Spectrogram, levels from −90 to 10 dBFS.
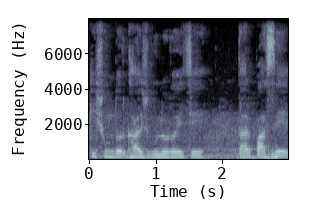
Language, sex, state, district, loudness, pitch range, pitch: Bengali, male, West Bengal, Kolkata, -17 LUFS, 150-155 Hz, 150 Hz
